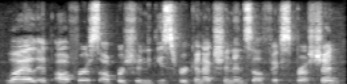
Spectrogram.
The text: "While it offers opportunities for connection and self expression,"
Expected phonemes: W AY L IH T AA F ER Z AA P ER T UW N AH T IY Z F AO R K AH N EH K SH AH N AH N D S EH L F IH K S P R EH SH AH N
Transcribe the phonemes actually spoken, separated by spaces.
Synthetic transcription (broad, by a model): W AY L IH T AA F ER S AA P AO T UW N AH T IY S F AO R K AH N EH K SH AH N AH N D S EH L F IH K S P R EH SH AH N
